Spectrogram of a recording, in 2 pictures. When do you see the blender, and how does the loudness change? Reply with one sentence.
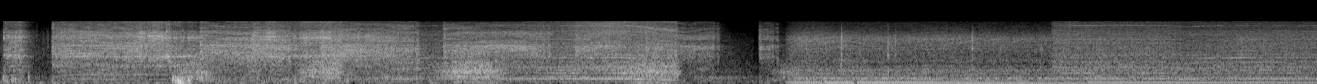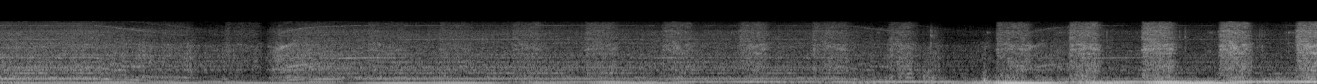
The blender can be heard from 0.0 to 6.8 s, getting quieter then louder; and from 10.5 to 26.3 s, getting quieter.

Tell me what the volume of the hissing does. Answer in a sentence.
The loudness of the hissing goes down, then up.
